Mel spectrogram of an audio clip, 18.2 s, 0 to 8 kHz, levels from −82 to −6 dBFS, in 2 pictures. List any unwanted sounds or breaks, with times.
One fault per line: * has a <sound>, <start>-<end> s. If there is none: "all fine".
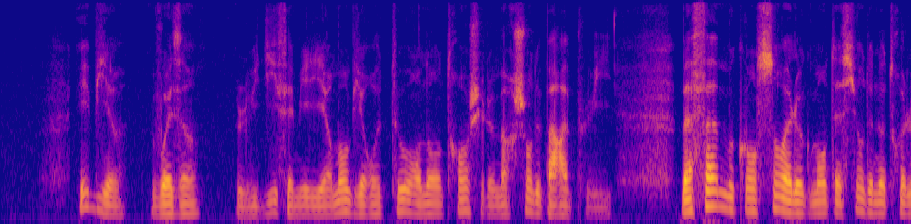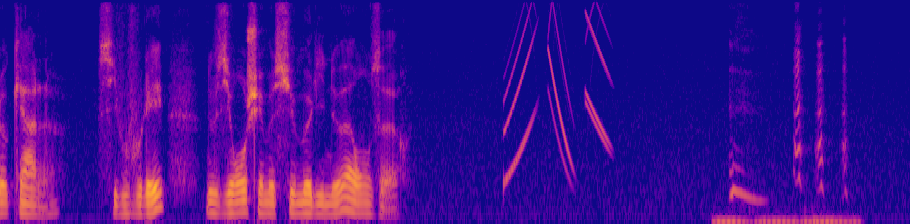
* has a chirp, 14.1-15.3 s
* has a laugh, 16.2-17.8 s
